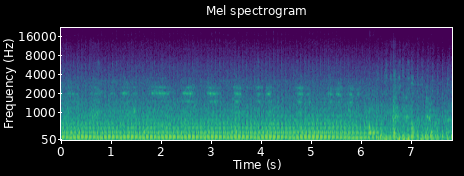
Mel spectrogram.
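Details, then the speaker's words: 1958 John Deere 420W tractor after a cold start; this one idles really low, deep steady putt-putt about three beats a second, no misses or knocks: normal low idle. "Yeah, this one idles really low. I forget that."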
